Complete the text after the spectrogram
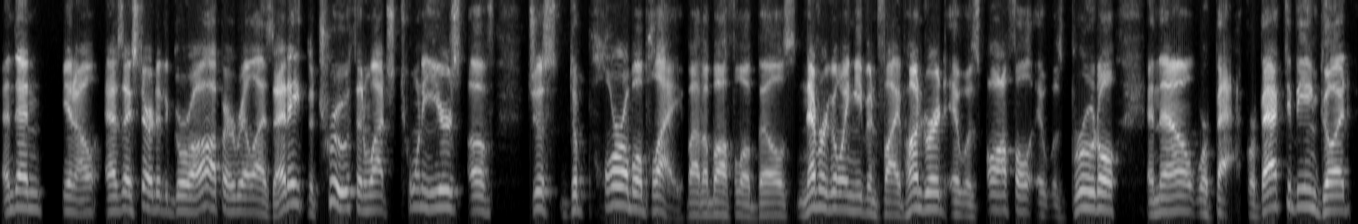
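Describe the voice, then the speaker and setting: Chatting energetically with viewers on his sports betting live stream, a forty-year-old New York host talks directly to the chat. His voice is a little high and his pace moderate, in a dry, studio-quality recording.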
